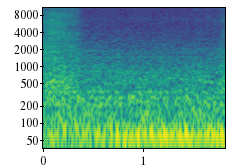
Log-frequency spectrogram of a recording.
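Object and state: Nothing is struck.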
